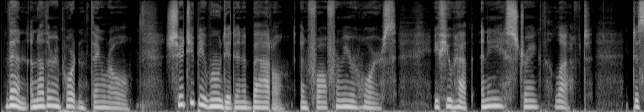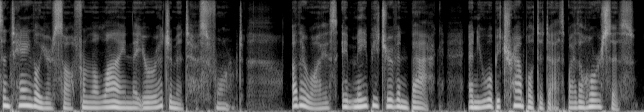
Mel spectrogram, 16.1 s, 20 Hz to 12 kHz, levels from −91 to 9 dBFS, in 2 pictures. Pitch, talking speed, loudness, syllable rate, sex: 175 Hz, 185 wpm, -19 LUFS, 5.4 syllables/s, female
